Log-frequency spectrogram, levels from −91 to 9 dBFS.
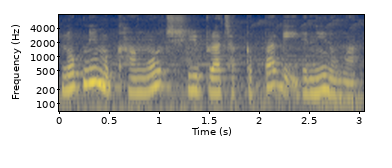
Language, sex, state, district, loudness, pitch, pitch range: Garo, female, Meghalaya, West Garo Hills, -17 LUFS, 190 Hz, 175-225 Hz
